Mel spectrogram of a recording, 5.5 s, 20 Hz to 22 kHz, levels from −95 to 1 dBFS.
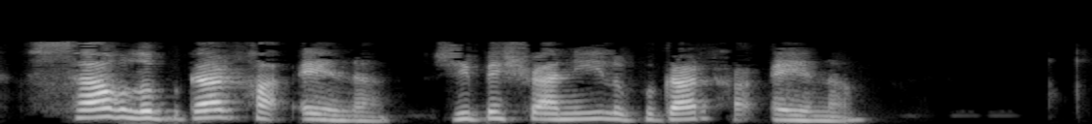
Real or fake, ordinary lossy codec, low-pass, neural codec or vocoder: fake; MP3, 24 kbps; 5.4 kHz; codec, 16 kHz, 1 kbps, X-Codec, WavLM features, trained on Multilingual LibriSpeech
